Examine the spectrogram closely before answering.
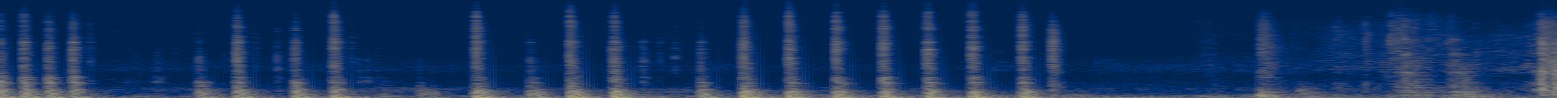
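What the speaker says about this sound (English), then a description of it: "That is the pin that I need to knock out." A hammer repeatedly knocks a tiny pin out of car brake shoes, about twenty sharp metallic taps in a steady rhythm, close and loud, followed by a few scraping clatters.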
